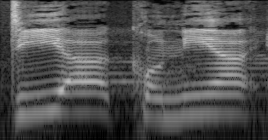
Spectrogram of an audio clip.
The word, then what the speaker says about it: diakonia: The Greek word for ministry here is diakonia, or diakonia, in it's spelled D-I-A-K-O-N-I. Different ways to pronounce it, but it's the Greek word.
